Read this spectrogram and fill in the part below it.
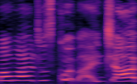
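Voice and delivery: very high-pitched, blubbering boo-hoo sobbing. Retelling a call to mom from the car after quitting: retelling own crying. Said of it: "I'm literally boo-hoo crying".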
